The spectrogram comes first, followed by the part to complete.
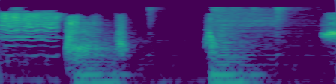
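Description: Cartoon sound effects: a warbling buzz that breaks off about half a second in, then two sharp hits about a second apart, each fading away.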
